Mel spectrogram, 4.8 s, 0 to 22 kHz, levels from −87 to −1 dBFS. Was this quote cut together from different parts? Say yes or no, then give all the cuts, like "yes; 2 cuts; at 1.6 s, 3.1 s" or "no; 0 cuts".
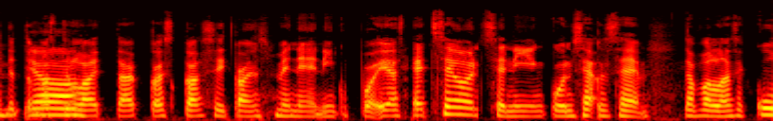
yes; 4 cuts; at 1.4 s, 2.5 s, 3.0 s, 3.7 s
